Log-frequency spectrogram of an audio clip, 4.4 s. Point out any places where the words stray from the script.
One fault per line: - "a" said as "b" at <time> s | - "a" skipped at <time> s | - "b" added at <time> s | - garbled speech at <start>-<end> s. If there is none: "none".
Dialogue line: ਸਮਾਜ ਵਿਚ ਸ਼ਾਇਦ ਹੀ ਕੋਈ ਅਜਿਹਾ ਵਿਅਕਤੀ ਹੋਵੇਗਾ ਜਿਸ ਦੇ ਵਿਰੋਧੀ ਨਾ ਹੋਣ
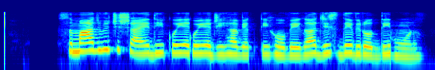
- "ਕੋਈ" added at 1.9 s
- "ਨਾ" skipped at 3.9 s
